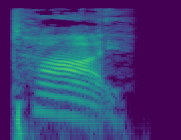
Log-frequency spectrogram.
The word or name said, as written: Thai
